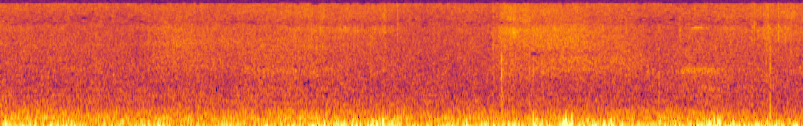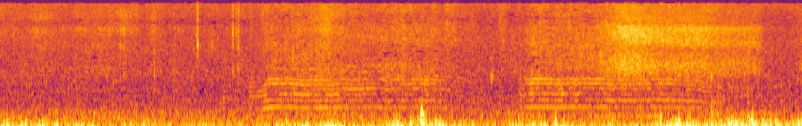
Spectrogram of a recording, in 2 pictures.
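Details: Spring flowers with honey bees at work: low background rumble for several seconds, then two close buzzing flybys, a humming tone with stacked overtones, late in the recording.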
